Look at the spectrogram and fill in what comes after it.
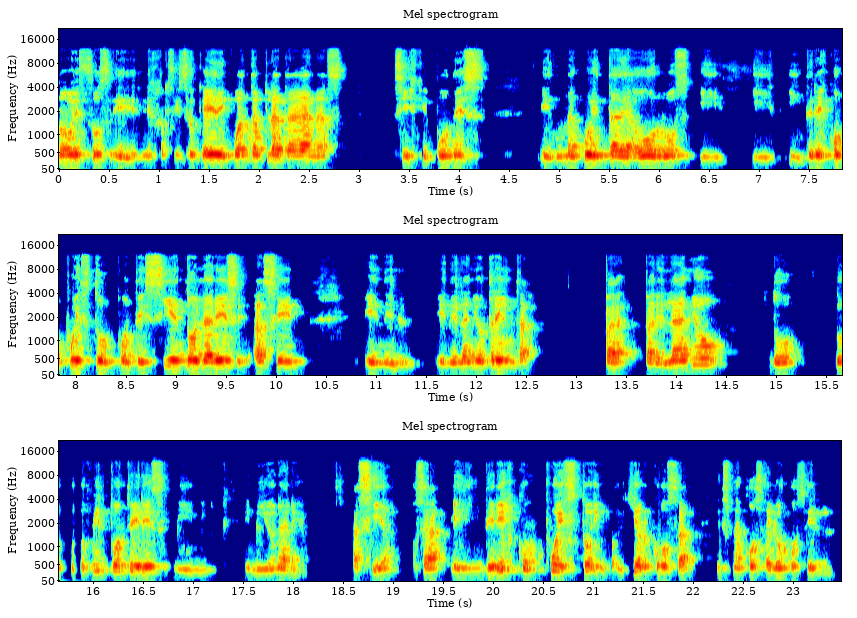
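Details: Person who stutters, speaking Spanish in a podcast conversation; stuttering.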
